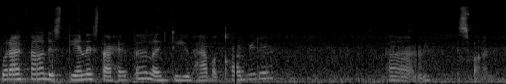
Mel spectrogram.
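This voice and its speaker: Soft-spoken and with an American accent, a woman talks at a moderate pace amid noticeable background noise and audible room echo. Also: medium pitch for a woman, ordinary pitch variation. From United States. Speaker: vlogger learning Spanish. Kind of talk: live stream language practice. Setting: outdoors. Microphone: too quiet.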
